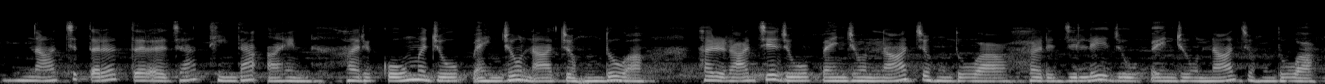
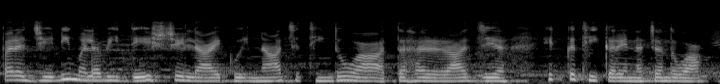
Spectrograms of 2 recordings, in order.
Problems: constant background noise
